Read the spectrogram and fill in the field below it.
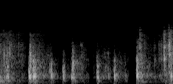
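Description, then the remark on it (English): A locked and bolted door is shaken and rattled in a quick series of solid thumps and clunks, the knocks coming in uneven bursts with brief pauses between them. “Whoever it was locked and bolted this door, I'll have to kick it down.”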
